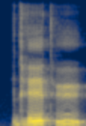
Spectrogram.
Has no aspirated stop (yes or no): no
